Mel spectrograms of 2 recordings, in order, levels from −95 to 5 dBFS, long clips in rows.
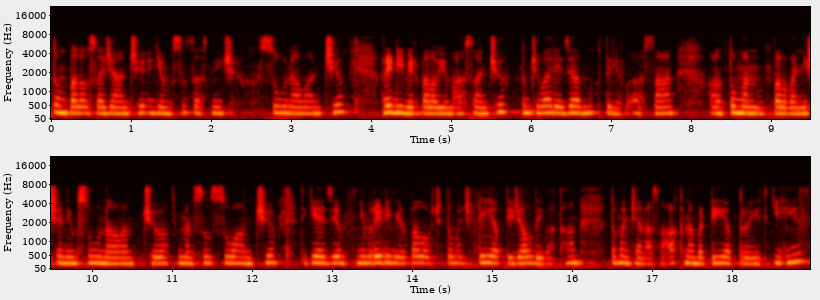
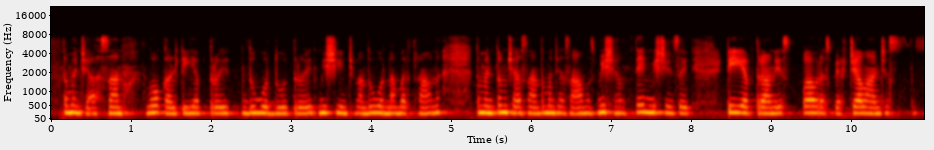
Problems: none marked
